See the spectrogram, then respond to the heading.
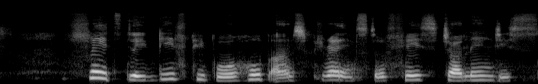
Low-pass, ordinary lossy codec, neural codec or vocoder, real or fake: none; none; codec, 24 kHz, 1 kbps, SNAC; fake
